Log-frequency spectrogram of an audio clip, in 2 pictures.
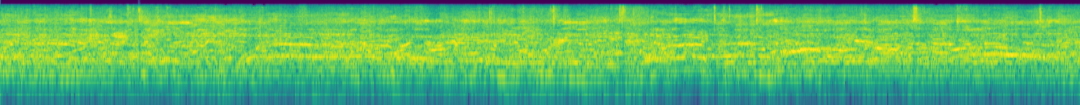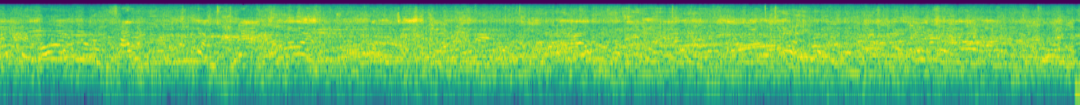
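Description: A large outdoor crowd of men and women chatters and shouts in a loud hubbub.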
